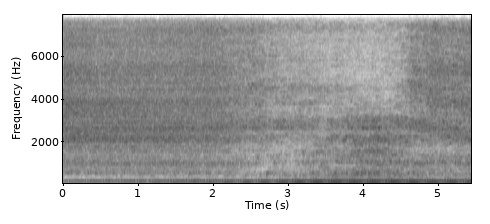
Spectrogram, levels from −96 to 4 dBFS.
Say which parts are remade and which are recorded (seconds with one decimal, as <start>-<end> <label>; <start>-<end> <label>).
0.0-5.4 recorded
